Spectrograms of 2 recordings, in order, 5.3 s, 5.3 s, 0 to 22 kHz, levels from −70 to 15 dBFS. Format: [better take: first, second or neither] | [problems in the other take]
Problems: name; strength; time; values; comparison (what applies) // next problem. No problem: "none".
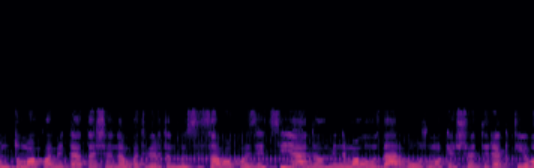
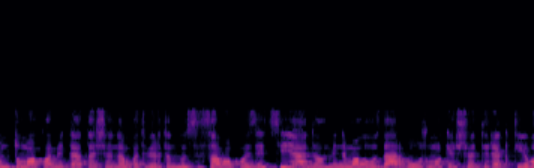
second | background sound (Mechanisms); 18 dB below the speech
